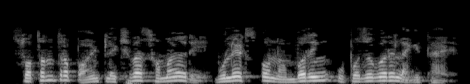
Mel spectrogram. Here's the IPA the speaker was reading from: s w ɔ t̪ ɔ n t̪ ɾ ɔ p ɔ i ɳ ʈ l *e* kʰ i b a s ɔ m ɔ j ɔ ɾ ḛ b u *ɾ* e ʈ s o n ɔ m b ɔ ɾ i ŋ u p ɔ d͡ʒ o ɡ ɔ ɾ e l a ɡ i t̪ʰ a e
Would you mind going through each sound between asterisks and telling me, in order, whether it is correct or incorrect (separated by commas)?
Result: correct, incorrect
